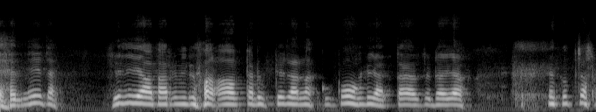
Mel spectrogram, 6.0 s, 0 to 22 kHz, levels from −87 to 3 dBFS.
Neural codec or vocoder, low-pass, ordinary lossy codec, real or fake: codec, 32 kHz, 1.9 kbps, SNAC; 14.4 kHz; none; fake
